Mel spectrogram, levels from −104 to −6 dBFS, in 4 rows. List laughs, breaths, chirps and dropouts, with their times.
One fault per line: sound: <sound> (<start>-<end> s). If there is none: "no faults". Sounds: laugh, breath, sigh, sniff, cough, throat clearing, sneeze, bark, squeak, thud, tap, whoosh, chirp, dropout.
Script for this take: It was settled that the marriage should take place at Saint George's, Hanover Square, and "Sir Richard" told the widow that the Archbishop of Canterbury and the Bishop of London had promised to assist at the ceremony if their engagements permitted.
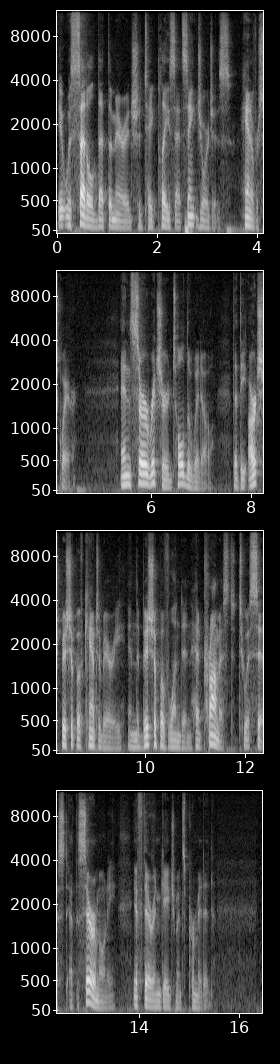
no faults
